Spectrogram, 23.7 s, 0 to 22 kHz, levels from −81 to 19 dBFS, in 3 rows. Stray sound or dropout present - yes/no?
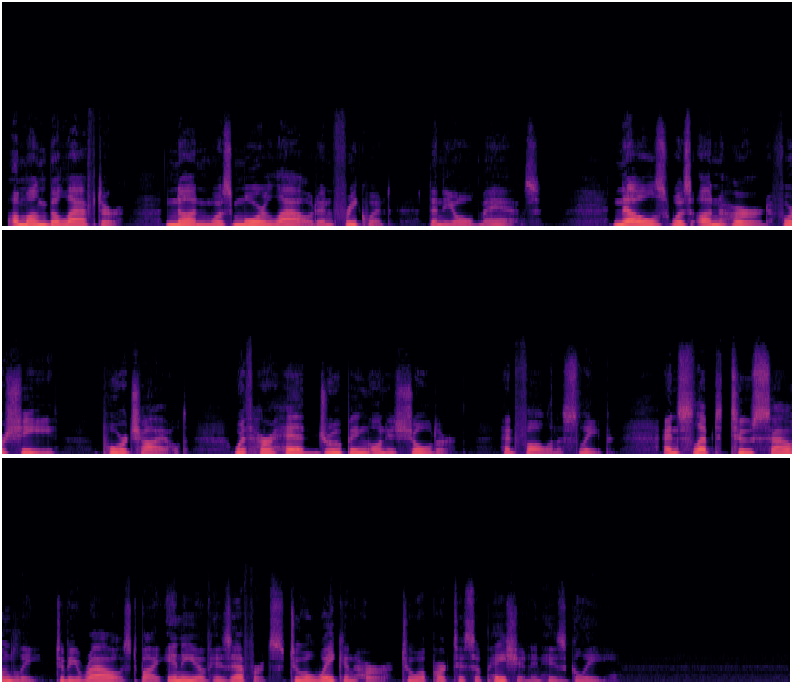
no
